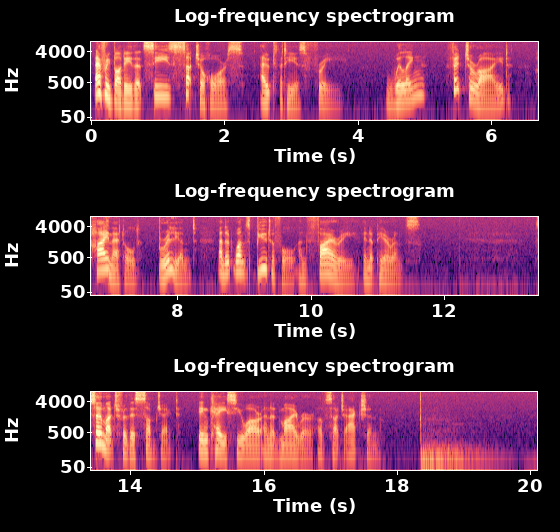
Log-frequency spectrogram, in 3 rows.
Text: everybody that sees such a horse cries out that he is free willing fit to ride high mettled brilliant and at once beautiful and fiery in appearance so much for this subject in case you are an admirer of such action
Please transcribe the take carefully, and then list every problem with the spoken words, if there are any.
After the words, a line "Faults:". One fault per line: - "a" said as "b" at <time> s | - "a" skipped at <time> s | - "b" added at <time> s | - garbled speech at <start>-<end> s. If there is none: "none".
everybody that sees such a horse out that he is free willing fit to ride high mettled brilliant and at once beautiful and fiery in appearance so much for this subject in case you are an admirer of such action
Faults:
- "cries" skipped at 2.3 s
